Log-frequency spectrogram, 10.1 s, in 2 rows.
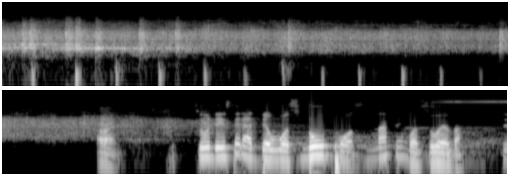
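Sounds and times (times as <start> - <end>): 
audience clapping: 0.0 - 7.6
speech: 6.0 - 6.3, 7.0 - 10.1.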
